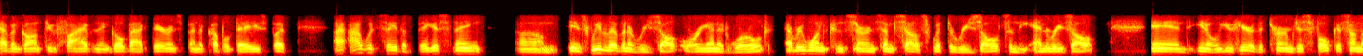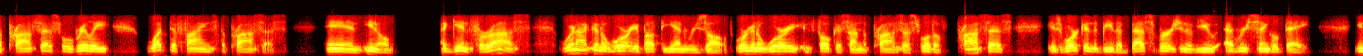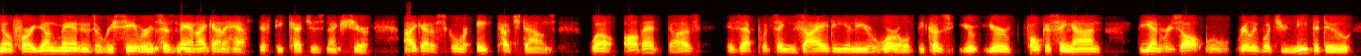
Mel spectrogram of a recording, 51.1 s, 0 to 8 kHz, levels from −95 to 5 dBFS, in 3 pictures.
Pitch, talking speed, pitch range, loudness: 95 Hz, 175 wpm, 90-105 Hz, -19 LUFS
